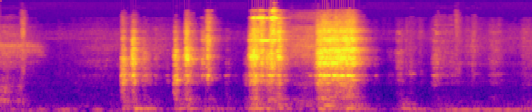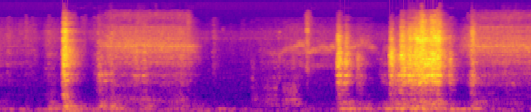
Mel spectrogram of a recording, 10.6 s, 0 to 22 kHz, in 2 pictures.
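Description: A Dasa 1100 10mm stroker powervalve motorcycle cylinder being honed, raspy abrasive rubbing in short bursts of a second or so separated by quiet pauses, close and clear.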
